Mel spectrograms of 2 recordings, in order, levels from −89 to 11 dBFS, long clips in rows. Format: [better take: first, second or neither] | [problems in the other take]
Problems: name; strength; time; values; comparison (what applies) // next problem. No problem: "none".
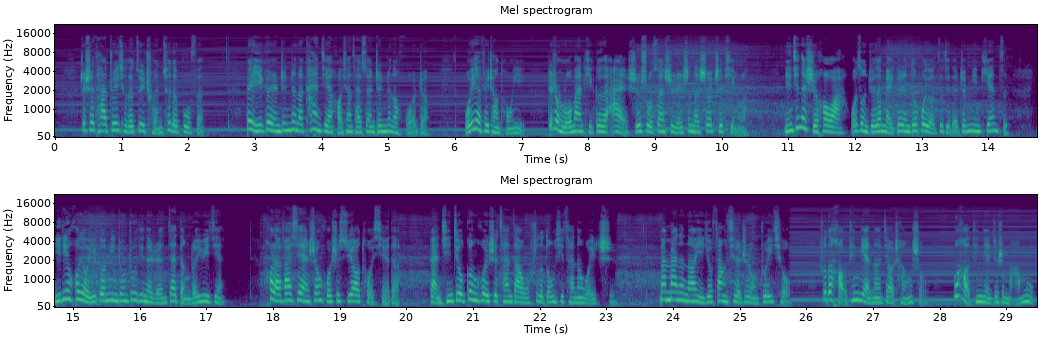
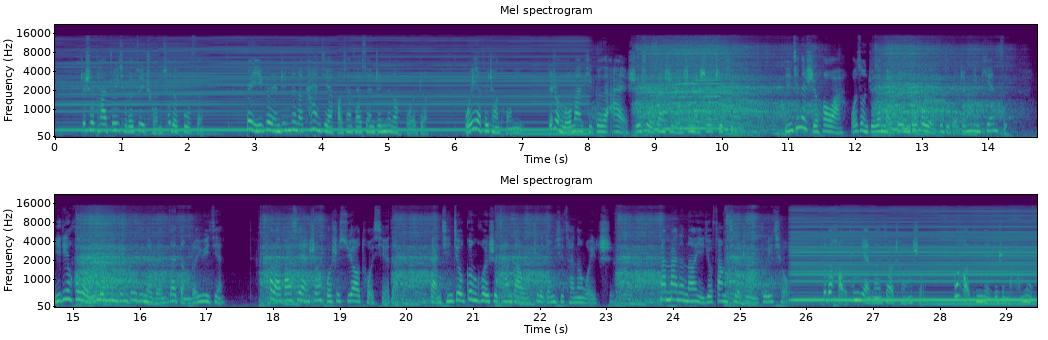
first | household noises; loud; throughout; 2 dB below the speech; faint in the first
